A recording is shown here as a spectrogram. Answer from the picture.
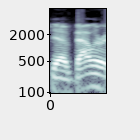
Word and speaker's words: Valar: It's Valar Atomics. It sounds like it's spelled V-A-L-O-R, but it's spelled V-A-L-A-R, just to keep everybody nice and confused.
